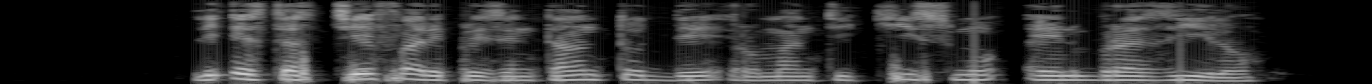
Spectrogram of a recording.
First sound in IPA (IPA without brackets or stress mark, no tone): l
